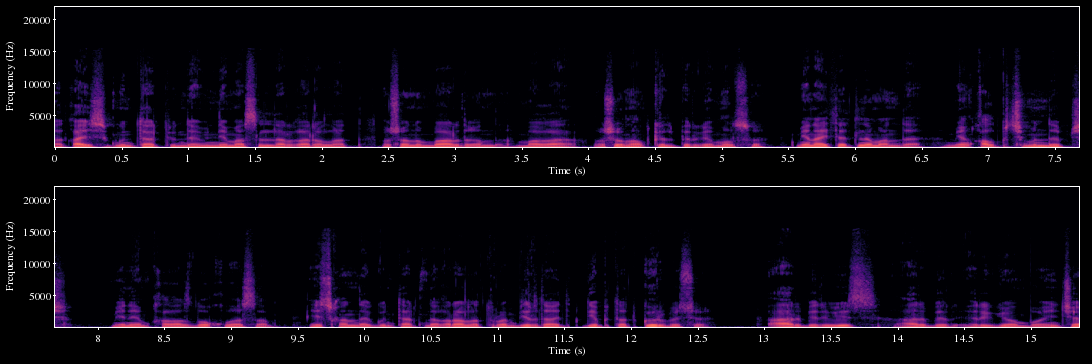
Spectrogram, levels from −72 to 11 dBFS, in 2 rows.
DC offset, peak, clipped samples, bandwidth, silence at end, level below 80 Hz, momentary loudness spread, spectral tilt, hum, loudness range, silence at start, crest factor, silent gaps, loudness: under 0.1%; -6 dBFS; under 0.1%; 14 kHz; 0 s; -38 dBFS; 9 LU; -6.5 dB/octave; none; 2 LU; 0 s; 18 dB; none; -24 LUFS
